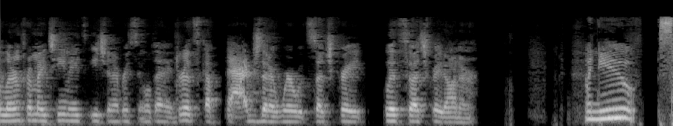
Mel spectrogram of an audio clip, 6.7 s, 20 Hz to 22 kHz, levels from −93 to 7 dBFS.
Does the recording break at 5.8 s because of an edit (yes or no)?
no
